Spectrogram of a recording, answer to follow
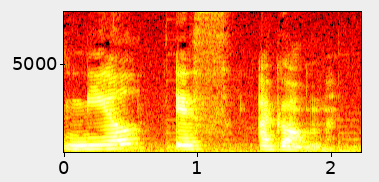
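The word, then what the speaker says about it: Níl a fhios agam: means i don't know it's pronounced neil is a gum nila sakum and the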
